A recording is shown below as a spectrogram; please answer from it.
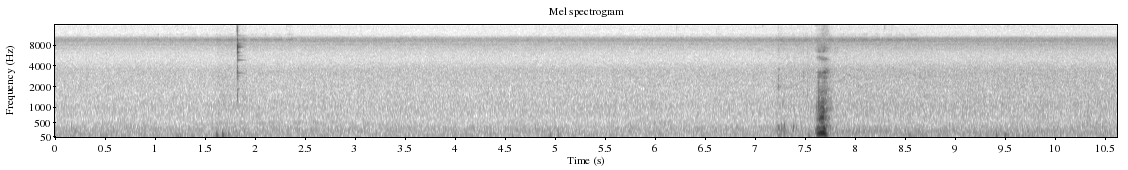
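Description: Faint steady insect chorus, with a small click about two seconds in and one short, sharp smack from the eel hole near the three-quarter mark: an eel striking the shrimp-baited hook in its burrow and stripping the bait.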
